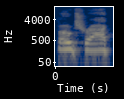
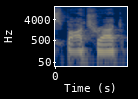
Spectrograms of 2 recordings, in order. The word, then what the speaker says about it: Spotrac: I always used to think it was Spotrack or Spot Rack, but I believe it is Spot Track.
